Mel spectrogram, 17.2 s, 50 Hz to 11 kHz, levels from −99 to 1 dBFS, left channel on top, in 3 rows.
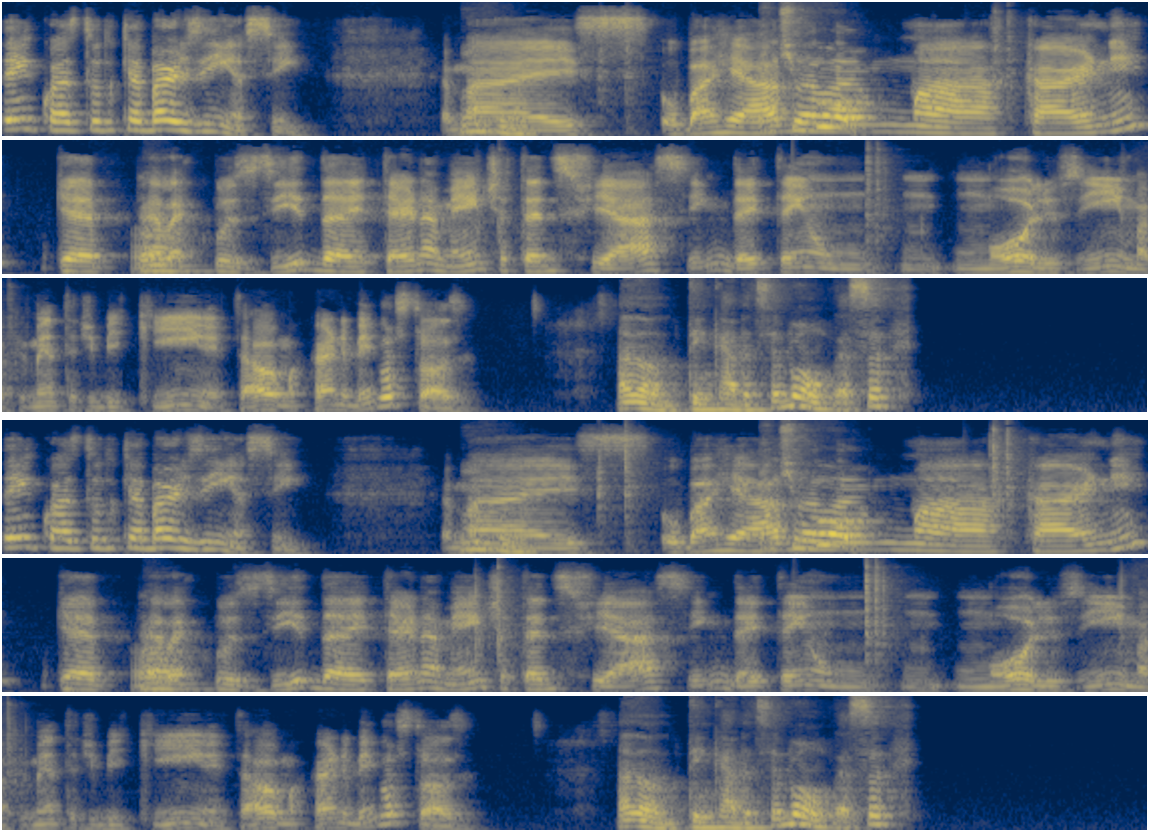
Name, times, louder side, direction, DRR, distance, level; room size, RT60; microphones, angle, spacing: voice 1, 0.0-1.5 2.2-13.8, left 4 dB, 70° left, 0.6 m, -25 dB
voice 2, 2.3-2.7 3.8-4.3 6.4-6.7 14.5-16.0, left 2 dB, 10° left, 0.3 m, -24 dB
sound 1, 3.0-5.8 6.0-6.2 6.5-7.2 7.5-9.5 9.8-10.6 10.8-12.7, right 7 dB, 80° right, 0.7 m, -44 dB
2.3 x 2.1 x 2.7 m
head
